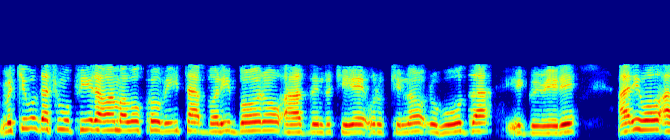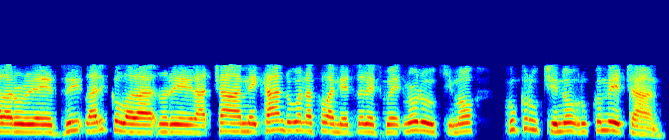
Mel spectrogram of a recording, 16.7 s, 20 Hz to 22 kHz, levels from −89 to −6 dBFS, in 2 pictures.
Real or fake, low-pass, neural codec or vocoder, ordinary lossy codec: fake; 7.2 kHz; codec, 24 kHz, 0.9 kbps, WavTokenizer, small release; AAC, 16 kbps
